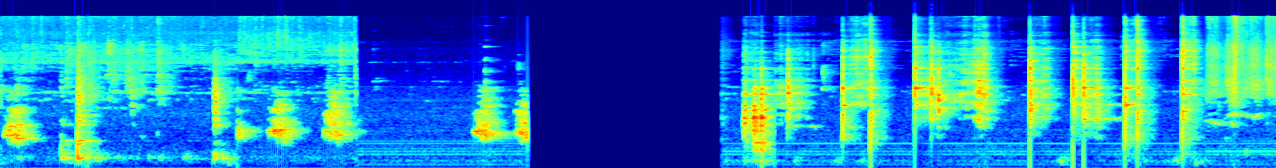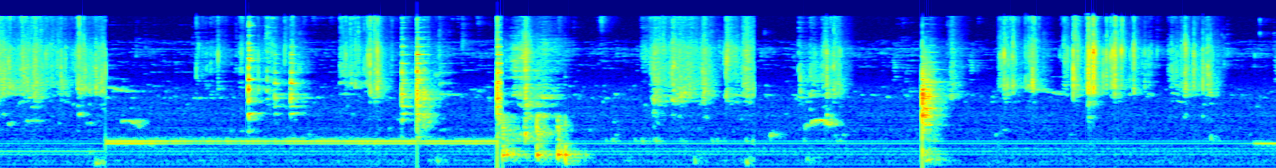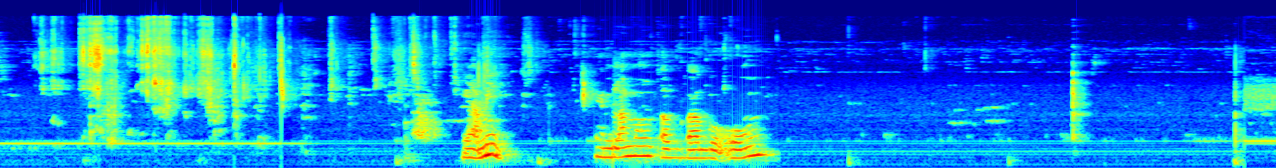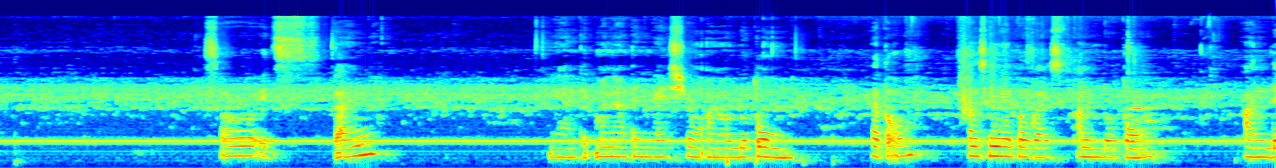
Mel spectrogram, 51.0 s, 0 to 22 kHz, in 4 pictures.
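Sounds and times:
utensils scraping and clinking plate: 7.4 - 13.9, 14.6 - 18.6, 19.2 - 21.3, 25.6 - 31.4
faint steady tones: 11.8 - 19.4, 24.9 - 51.0.

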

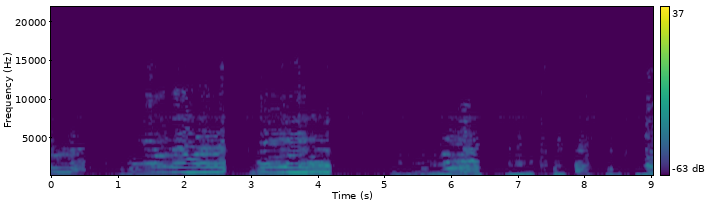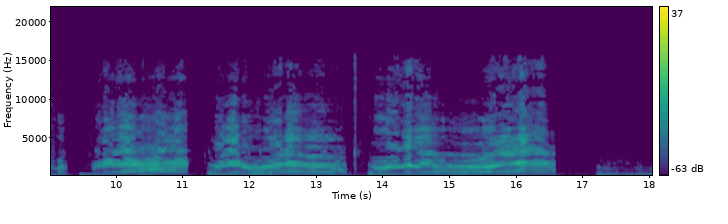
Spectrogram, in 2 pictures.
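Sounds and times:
faint wavering animal cries: 1.4 - 4.2.

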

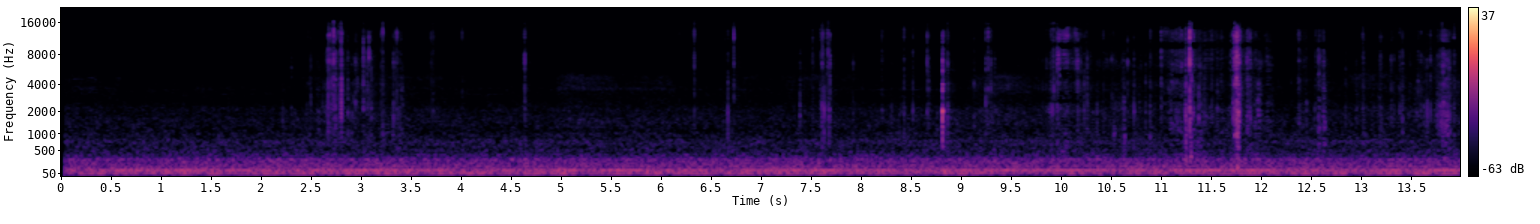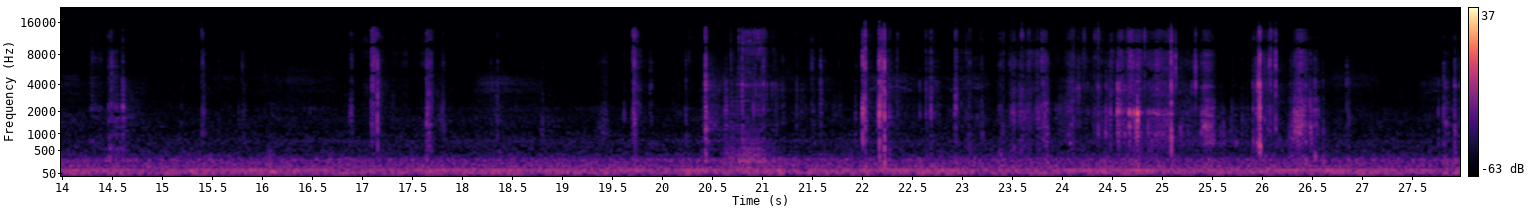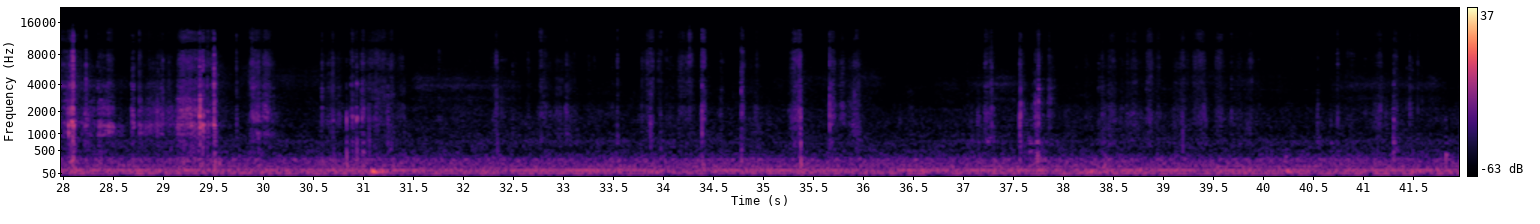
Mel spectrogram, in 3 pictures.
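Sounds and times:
low steady hum: 0.0 - 41.9
cellophane and paper crinkling: 2.2 - 3.8, 6.1 - 18.5, 19.3 - 27.0, 27.6 - 36.2.

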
